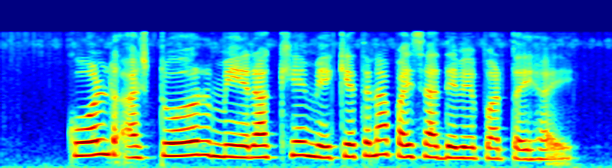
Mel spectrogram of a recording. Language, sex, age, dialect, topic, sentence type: Magahi, female, 18-24, Central/Standard, agriculture, question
